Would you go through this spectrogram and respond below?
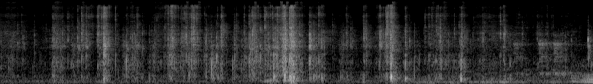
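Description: Plastic packaging from an Amazon parcel holding a Yamaha R15 V4 petrol tank pad crinkles and rustles up close as it is pulled open, with irregular crackling bursts and brief tearing sounds.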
